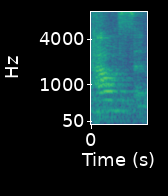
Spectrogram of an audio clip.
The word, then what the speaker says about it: allicin: sit and that allows a compound called allicin to form not the girl's name that's spelled a-l-l-i-c-i-n because there's a compound on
